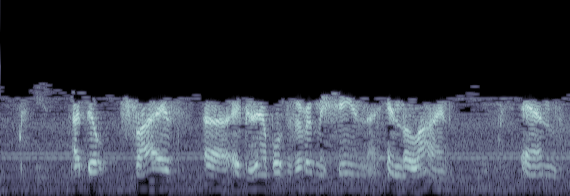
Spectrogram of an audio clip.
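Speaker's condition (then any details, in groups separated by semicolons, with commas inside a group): Stroke affecting throat muscles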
